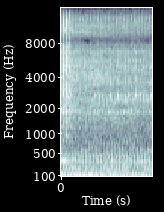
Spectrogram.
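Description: A 2005 Guangzhou Panyu Huanan Chinese ATV engine idles just after a jump start, running steady and close with a low rhythmic chug and light mechanical clatter, no voices over it.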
